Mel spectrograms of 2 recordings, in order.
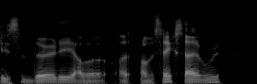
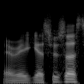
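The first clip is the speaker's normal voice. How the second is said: usual speaking voice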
